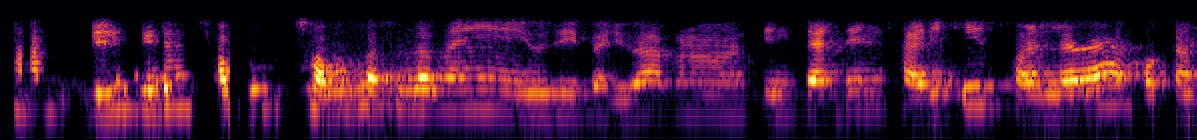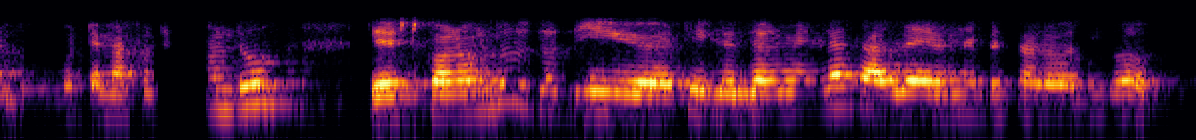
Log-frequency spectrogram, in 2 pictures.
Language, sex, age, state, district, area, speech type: Odia, male, 18-30, Odisha, Khordha, rural, conversation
